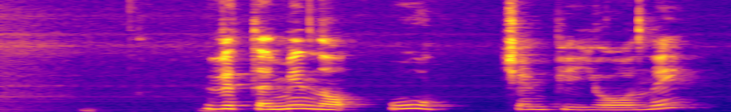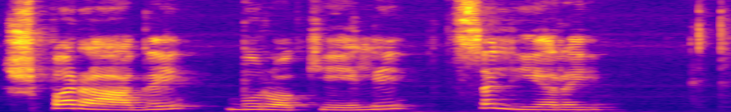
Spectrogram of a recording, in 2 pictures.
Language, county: Lithuanian, Utena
